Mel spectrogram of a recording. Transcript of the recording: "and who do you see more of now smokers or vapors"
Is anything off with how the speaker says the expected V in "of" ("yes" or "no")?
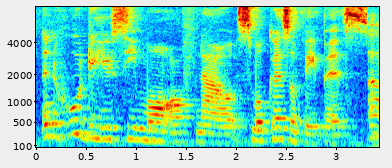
yes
